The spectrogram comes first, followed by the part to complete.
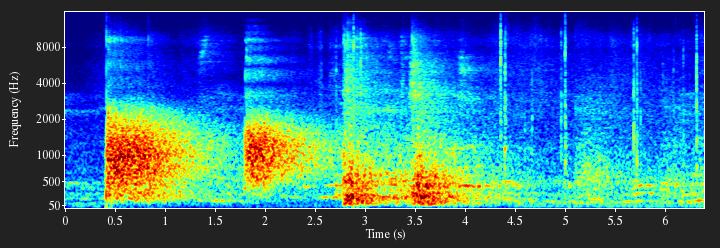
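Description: Bocce balls striking on an indoor synthetic court: a sudden loud hit about half a second in that trails off, a second one near two seconds, then heavier, deeper thumps around three seconds, with lighter clicks after.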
